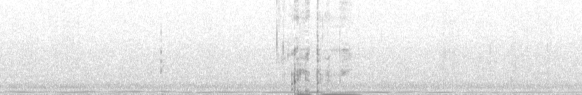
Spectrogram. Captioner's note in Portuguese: none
